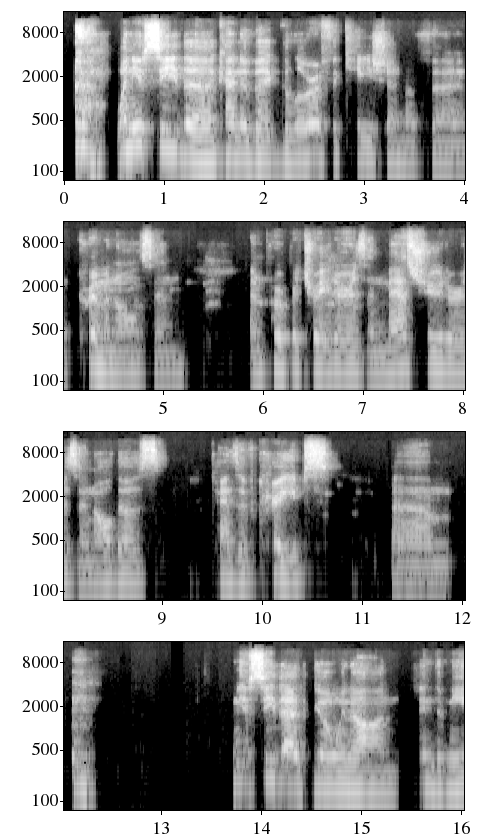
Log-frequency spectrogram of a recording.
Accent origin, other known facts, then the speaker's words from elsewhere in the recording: Israel; I'm from Israel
